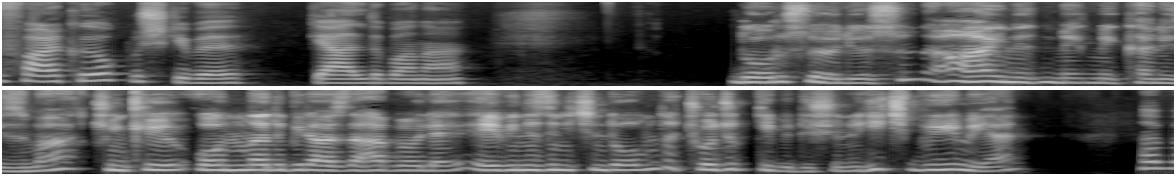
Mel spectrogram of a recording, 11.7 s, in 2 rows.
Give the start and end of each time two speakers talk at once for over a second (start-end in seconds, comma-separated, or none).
none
